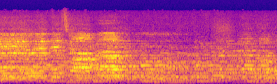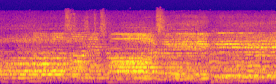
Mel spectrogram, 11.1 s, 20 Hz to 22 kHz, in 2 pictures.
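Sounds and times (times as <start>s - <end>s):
choir singing held chords: 0.0s - 11.0s.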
